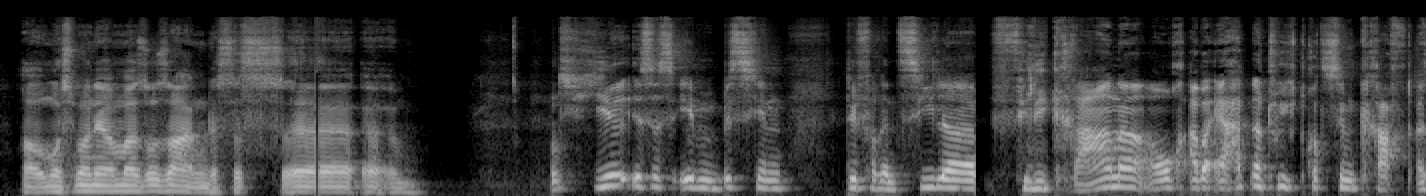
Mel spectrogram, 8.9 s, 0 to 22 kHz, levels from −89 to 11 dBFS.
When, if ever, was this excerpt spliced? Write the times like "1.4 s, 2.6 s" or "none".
3.4 s, 6.1 s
